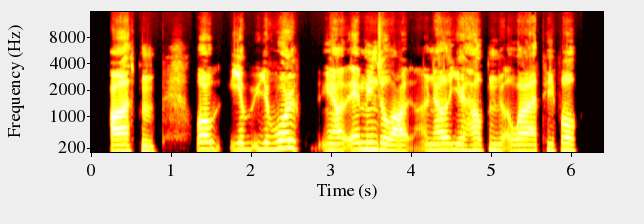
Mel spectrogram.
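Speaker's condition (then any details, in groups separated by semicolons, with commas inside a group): Cerebral palsy; talks differently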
